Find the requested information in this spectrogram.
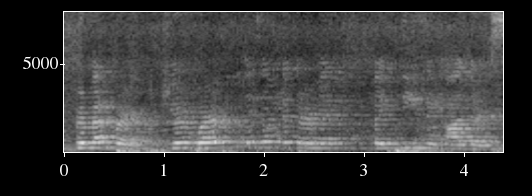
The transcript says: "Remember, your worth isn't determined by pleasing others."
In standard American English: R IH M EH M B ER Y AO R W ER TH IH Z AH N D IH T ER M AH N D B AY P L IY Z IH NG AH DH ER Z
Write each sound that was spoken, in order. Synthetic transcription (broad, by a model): R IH M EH M B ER Y AO R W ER F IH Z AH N D IH T ER M AH N D B AY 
